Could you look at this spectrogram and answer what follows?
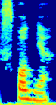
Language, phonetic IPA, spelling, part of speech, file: Polish, [ˈspɔdʲɲɛ], spodnie, noun / adjective, Pl-spodnie.ogg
